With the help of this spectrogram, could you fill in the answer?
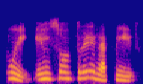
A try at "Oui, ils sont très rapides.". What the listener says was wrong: Very nice. Okay.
